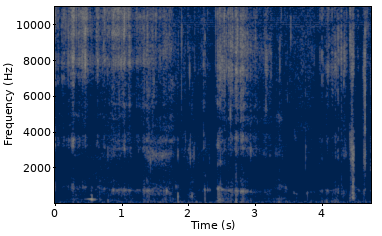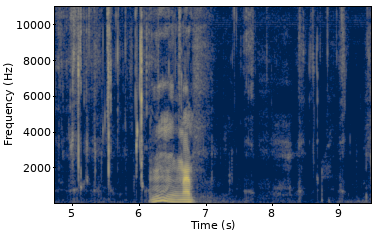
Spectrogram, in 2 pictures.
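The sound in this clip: Crunching and chewing of a Witch's Brew Kit Kat chocolate wafer bar, scattered sharp crisp bites and soft mastication, fairly faint with quiet stretches between.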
